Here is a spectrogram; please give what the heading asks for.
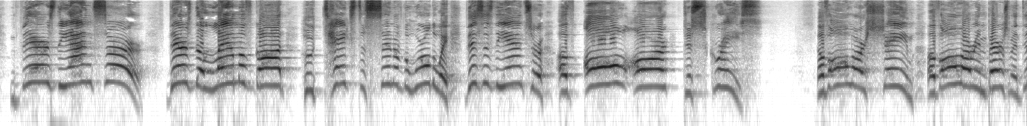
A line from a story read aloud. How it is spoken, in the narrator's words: he's proclaiming at the top of his lungs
